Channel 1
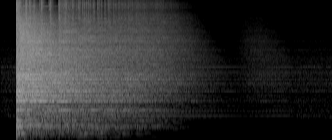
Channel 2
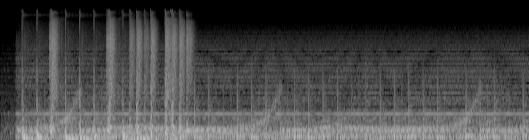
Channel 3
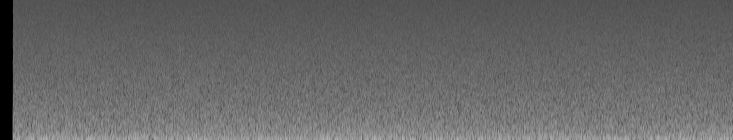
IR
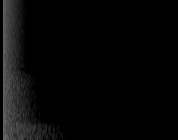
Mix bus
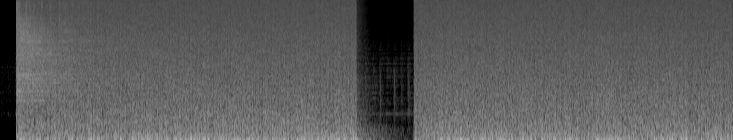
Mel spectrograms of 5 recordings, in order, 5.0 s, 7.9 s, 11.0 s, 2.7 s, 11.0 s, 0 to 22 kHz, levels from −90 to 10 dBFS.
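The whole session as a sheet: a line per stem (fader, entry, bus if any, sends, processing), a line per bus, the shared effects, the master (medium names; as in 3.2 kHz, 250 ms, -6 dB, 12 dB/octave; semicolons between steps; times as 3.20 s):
-7.0 dB, 0.00 s, no send, none
-14.0 dB, 0.00 s, no send, high-pass 1.1 kHz 12 dB/octave; tremolo saw down 9.5 Hz, depth 75%
-4.0 dB, 0.05 s, muted 5.34–6.20 s, send -7.5 dB, one-sided wavefolder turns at -29 dBFS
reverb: on, RT60 0.95 s, pre-delay 7 ms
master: none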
